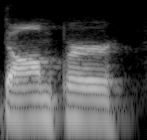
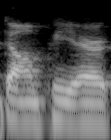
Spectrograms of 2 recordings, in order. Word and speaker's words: Dompier: yeah so growing up a lot of teachers just butchered my last name pronounced it domper and a bunch of stuff like that yes that's terrible it's terri it hurt but you know growing up we just we just said don pierre because it was just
